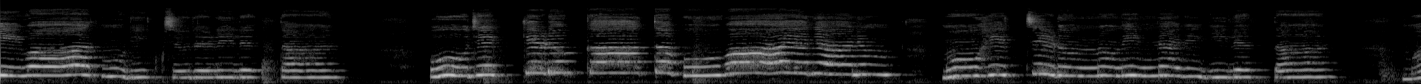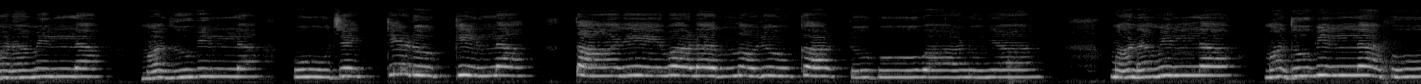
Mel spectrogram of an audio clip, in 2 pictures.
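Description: A young girl chanting a Malayalam poem in the sung, melodic style of Malayalam poetry recitation (kavitha chollal). She is unaccompanied, and her phrases are held and gliding, with short pauses for breath between them.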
